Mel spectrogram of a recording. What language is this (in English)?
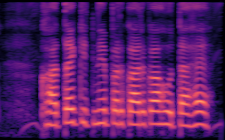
Hindi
